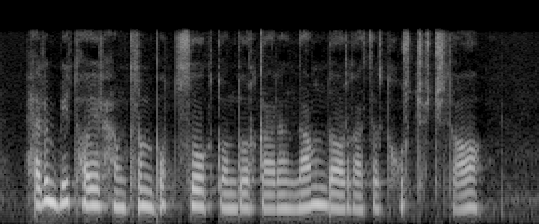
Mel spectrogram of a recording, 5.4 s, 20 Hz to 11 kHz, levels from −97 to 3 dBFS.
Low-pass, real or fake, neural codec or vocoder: 7.2 kHz; fake; codec, 16 kHz, 4 kbps, FunCodec, trained on LibriTTS, 50 frames a second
